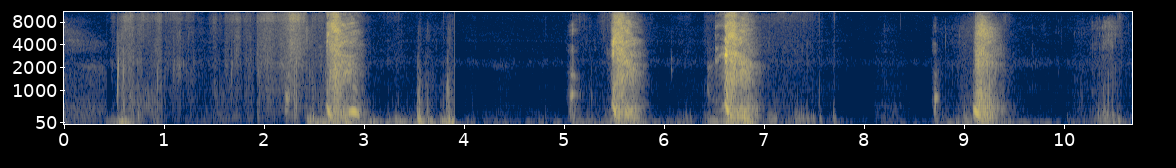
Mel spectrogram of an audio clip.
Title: failed stifles lead to let out sneezes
